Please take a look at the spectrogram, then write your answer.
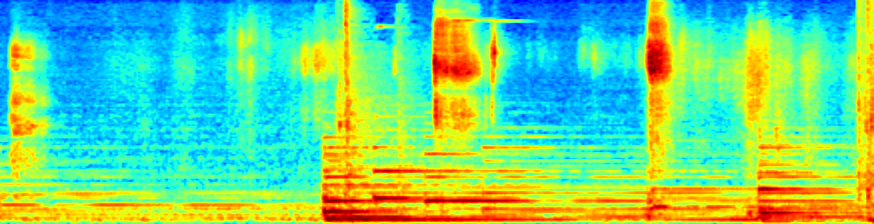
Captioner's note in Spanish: Sollozos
